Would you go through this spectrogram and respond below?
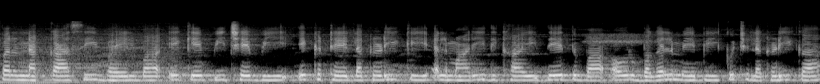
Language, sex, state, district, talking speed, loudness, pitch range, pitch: Hindi, female, Jharkhand, Sahebganj, 175 wpm, -13 LUFS, 195-210 Hz, 205 Hz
